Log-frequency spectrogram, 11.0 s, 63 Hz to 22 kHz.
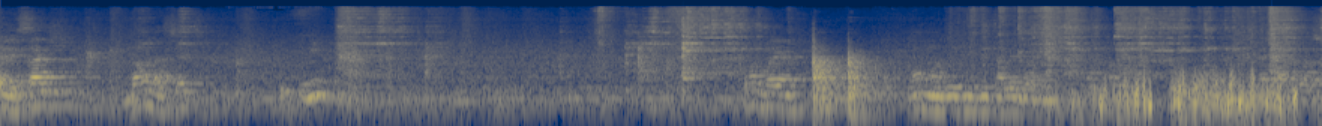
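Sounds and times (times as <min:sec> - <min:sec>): dishes and utensils clinking: 0:01.1 - 0:01.8, 0:02.8 - 0:03.9, 0:04.9 - 0:06.7, 0:08.0 - 0:11.0.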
